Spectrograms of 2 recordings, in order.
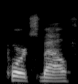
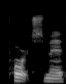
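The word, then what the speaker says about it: Portsmouth: she's norfol norfol or ports port's mouth Port Smith Portmouth however you want to pronounce it it's I'll never stop calling it port's mouth because I like to give her a hard time about it because of the way it's spelled there is a Black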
